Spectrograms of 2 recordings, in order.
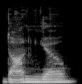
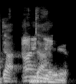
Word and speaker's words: daimyo: if I can pronounce the word correctly, Danyo. Daimo. Daimyo? Daimyo.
